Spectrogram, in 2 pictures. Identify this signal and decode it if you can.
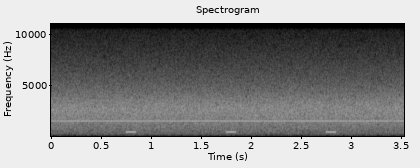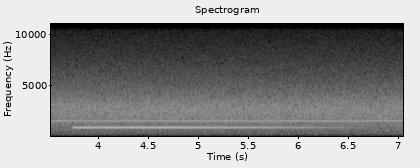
Radio time signal (three low pips and a long one an octave up, as on NHK), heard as pips, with radio static and a steady whistle near 1510 Hz.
